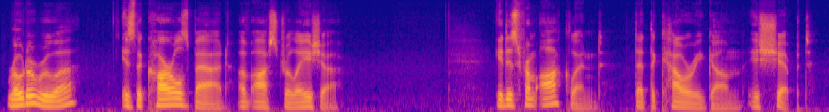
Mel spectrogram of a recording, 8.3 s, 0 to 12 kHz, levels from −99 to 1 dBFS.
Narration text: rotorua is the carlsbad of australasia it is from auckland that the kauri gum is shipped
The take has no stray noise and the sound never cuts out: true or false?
true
